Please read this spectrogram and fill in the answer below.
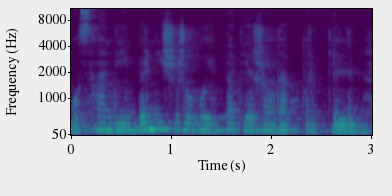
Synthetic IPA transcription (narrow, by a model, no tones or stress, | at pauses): wo̞səʁɑnd̪e̞jɪnbɪɾne̞ʃe̞ʒəlˠbo̞jəpʰat̪ʲeɾʒɑlˠd̪ɑp̚t̪ʰʊɾəp̚kʲʰe̞ld̪ɪk̚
